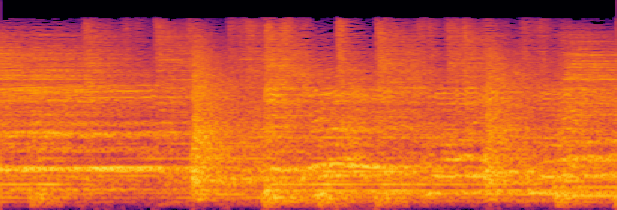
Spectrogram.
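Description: Gospel choir singing together into microphones, holding long notes that change pitch every second or so.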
